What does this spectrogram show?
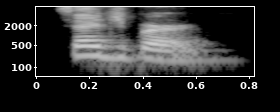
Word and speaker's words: Segerberg: two applicants um segerberg how do you say your last name sedgeberg sedgeberg and then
